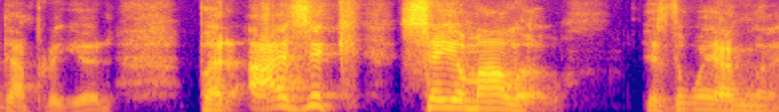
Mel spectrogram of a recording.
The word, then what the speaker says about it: Seumalo: But Isaac Seumalo is the way I'm going to say it.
